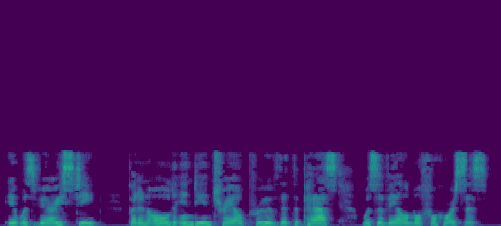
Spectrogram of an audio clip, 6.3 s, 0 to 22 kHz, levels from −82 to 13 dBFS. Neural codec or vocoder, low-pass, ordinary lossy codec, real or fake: codec, 24 kHz, 3.1 kbps, DualCodec; 7.2 kHz; MP3, 32 kbps; fake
